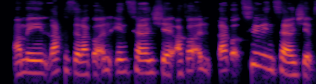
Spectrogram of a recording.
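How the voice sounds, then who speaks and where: The sound is dry and close, with no echo. A woman's voice carries a dark, mellow tone. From London, England. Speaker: radio host. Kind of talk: interview. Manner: casual, many fillers.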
